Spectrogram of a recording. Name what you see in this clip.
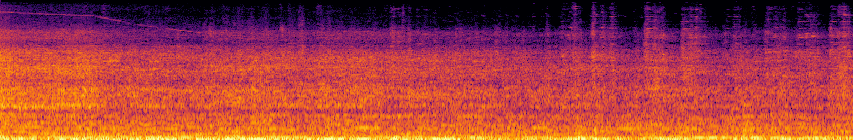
large-sounding engine, unidentified impact machinery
